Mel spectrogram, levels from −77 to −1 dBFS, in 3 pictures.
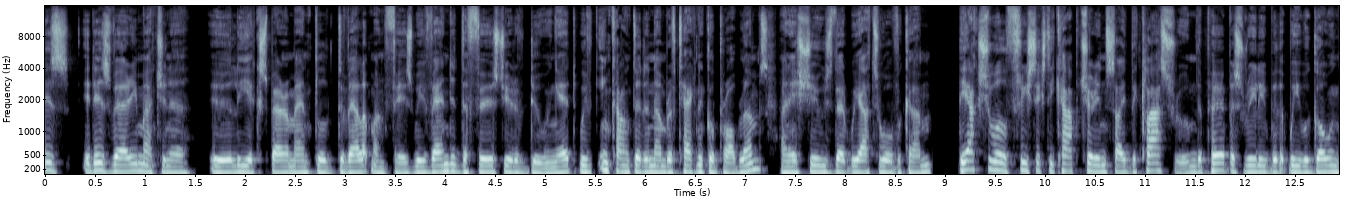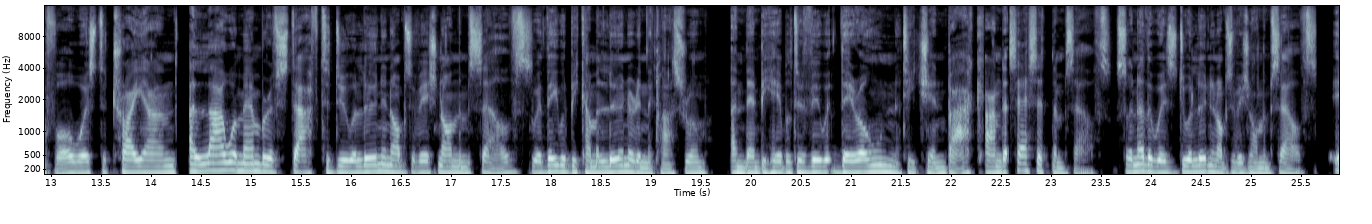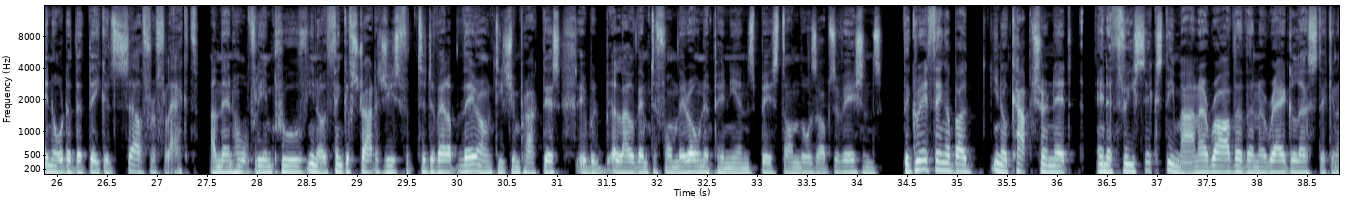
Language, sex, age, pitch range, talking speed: English, male, 30-49, 120-140 Hz, 225 wpm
